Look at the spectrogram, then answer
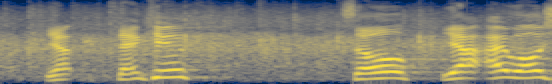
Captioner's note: applause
